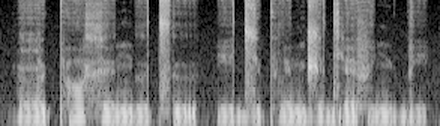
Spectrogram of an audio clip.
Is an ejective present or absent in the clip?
present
